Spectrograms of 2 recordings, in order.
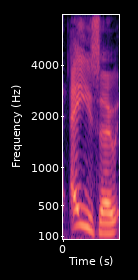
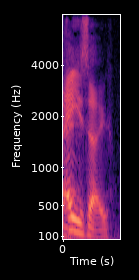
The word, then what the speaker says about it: Azo: And the A in Azo is pronounced just like the letter A. Like, ache and apron. So yeah, Azo.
